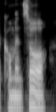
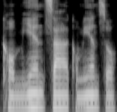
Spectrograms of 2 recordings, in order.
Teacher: Well, why there's no change here is because the stress is not on the E. Whenever you have that stress on this E for comenzar, the E splits to IE.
